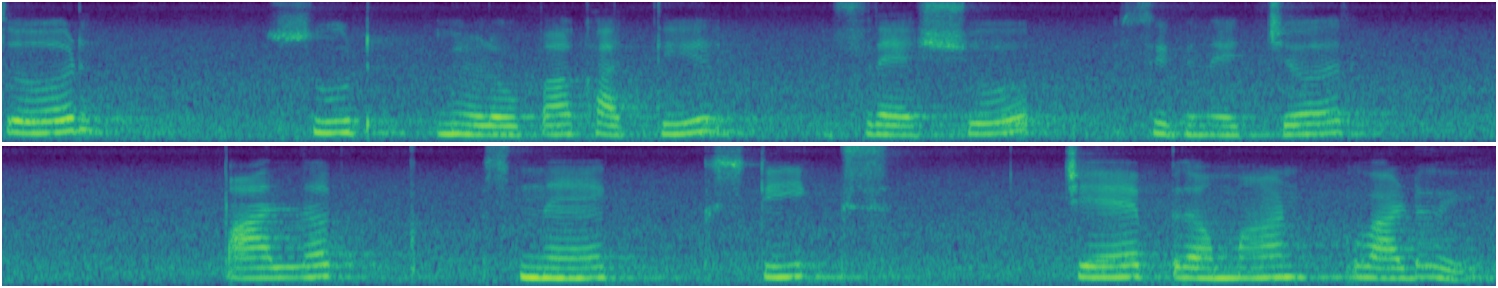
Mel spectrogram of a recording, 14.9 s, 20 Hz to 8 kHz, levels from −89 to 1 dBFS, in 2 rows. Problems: constant background noise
